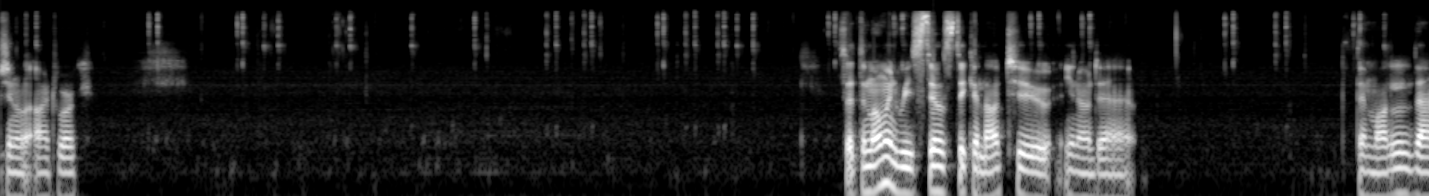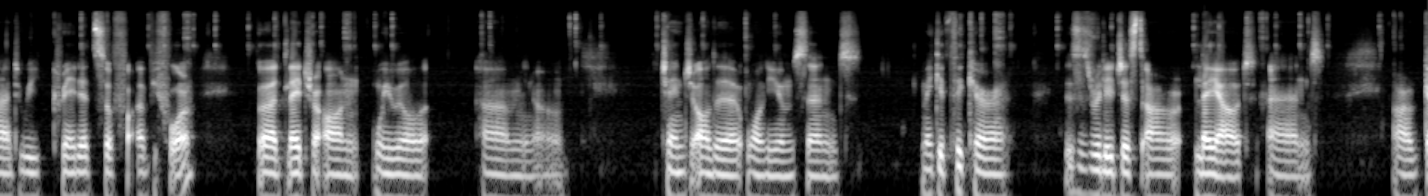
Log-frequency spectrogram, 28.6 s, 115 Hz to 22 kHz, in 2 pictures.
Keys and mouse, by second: 0.2-3.8 typing, 1.4 click, 2.8-3.8 drag, 4.9 z, 6.2 g, 7.8 e, 8.5 e, 10.0 g, 10.6 e, 11.2 e, 13.0 g, 18.8 g, 19.4 e, 20.1 click.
